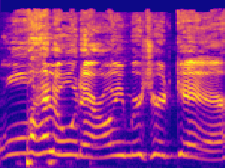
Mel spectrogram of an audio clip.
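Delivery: fake clumsy Irish accent. Mocking an actor's Irish accent from a remake: Richard Gere's bad Irish accent. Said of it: "an Irish accent".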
